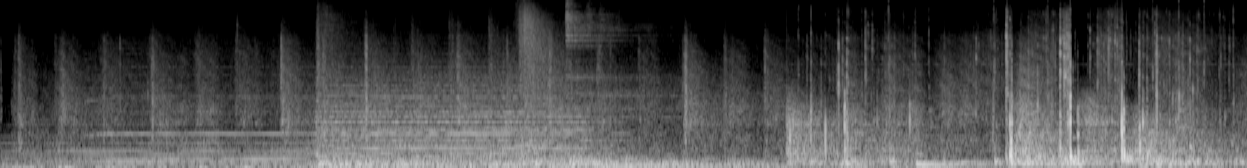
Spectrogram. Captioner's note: water dripping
